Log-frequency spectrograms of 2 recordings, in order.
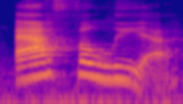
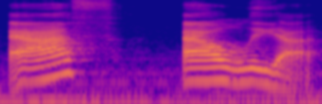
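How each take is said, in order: First: Said in the usual way. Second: "Athaliah" very slowly, split after "Ath", lower; name broken up. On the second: Real, not acted. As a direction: break "Athaliah" into drawn-out pieces, ending near a laugh. Retries the name syllable by syllable.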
